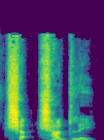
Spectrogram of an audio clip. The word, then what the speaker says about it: Chudleigh: Elizabeth, how do we pronounce it? Is it one of those English names? Chudleigh. – How should we put it? Yes. – Okay, it's not like spelt Chudleigh, but actually pronounced Chum or something.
